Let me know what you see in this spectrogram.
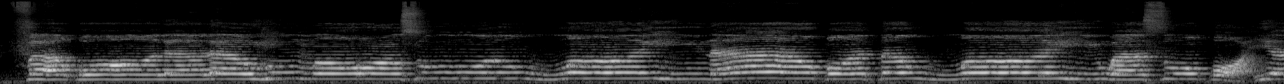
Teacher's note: Faqala lahum, huruf fa-nya dibaca fathah 1 harokat, huruf qaf-nya dibaca tafkhim tebal fathah 2 harokat karena setelahnya ada alif. Kemudian huruf lam-nya dibaca tipis tarqiq fathah 1 harokat.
